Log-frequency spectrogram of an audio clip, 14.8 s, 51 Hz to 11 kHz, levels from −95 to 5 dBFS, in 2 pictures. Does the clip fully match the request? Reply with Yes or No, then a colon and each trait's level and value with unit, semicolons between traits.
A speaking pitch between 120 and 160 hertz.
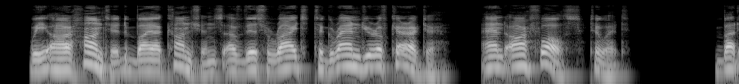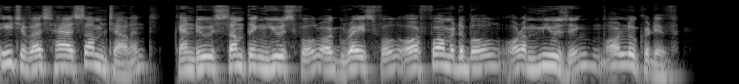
Yes: medium, 140 Hz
